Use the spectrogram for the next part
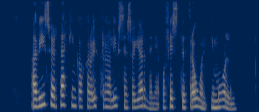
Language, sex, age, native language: Icelandic, female, 40-49, Icelandic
